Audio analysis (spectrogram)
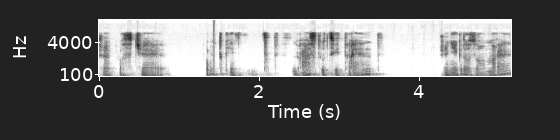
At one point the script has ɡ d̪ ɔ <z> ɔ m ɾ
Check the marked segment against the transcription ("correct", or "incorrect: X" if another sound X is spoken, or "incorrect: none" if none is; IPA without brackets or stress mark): correct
